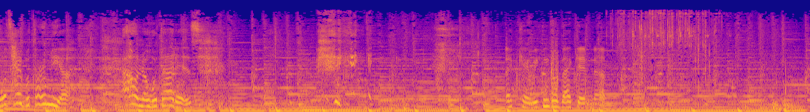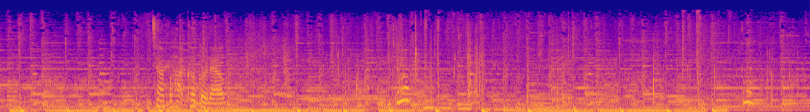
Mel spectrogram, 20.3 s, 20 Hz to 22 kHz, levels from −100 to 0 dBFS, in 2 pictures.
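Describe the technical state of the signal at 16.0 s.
At 16.0 s, periodic USB or driver dropouts recur every 2.0 s between 10.3 and 18.3 s. Fragments well under a millisecond are skipped, leaving regular ticks, thin vertical spectrogram streaks and tiny waveform steps.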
